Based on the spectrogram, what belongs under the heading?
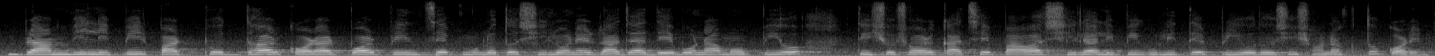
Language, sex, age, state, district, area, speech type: Bengali, female, 30-45, West Bengal, Paschim Bardhaman, urban, read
